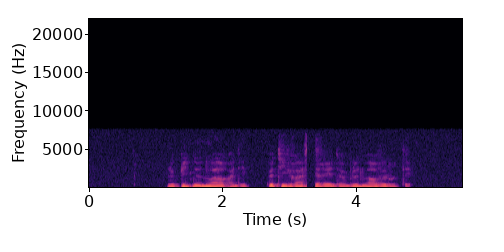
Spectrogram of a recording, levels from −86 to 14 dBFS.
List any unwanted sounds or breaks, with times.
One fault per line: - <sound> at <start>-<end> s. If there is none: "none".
- dropout at 3.3-3.4 s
